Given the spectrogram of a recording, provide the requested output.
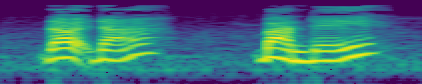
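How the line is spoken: Cold shout. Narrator (Vietnamese): lạnh lùng quát

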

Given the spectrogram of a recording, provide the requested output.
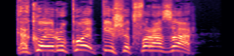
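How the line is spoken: Shout breaking silence. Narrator (Russian): крикнул я, нарушив напряженное молчание

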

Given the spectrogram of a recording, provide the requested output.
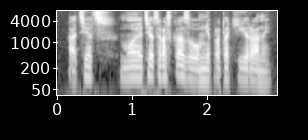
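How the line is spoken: Stammering mutter. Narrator (Russian): пробормотал он, запинаясь

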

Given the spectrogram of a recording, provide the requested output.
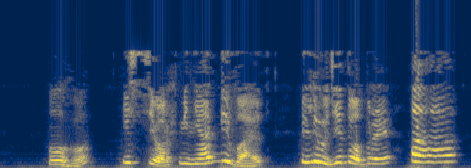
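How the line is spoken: Joyful loud yell. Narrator (Russian): радостно заорала Улита на весь бульвар

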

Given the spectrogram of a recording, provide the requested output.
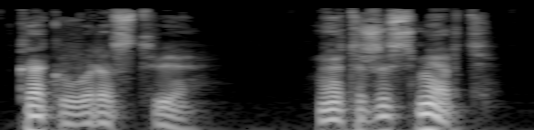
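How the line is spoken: Barely audible question. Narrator (Russian): чуть слышно спросил

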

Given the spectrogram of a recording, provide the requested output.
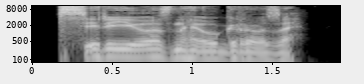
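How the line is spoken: Laughing. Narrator (Russian): рассмеялся я

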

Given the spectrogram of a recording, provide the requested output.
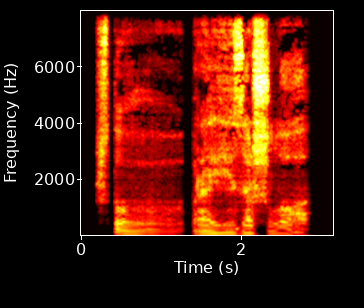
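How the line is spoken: Groggy hoarse rasp. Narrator (Russian): прохрипел проводник, медленно приходя в себя

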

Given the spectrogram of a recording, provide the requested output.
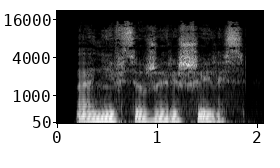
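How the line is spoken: Hoarse whisper. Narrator (Russian): хрипло прошептала кошмар

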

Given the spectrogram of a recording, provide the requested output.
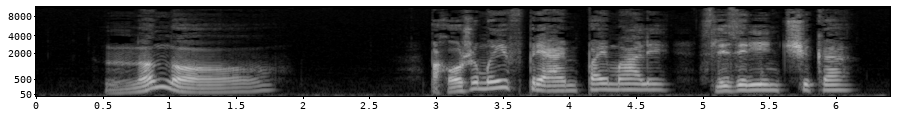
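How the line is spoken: Drawl. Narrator (Russian): протянул Струпьер

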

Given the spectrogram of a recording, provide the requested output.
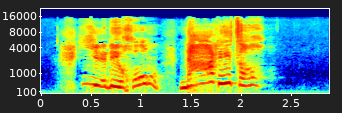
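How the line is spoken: Thunderous yell, burly man. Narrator (Chinese): 一个红脸大汉，响起炸雷般一声呐喊

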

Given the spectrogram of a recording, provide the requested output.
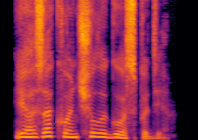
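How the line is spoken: Heavy sigh. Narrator (Russian): Абигейл тяжело вздохнула

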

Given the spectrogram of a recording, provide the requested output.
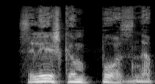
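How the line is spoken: Muttered. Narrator (Russian): пробормотал Марко

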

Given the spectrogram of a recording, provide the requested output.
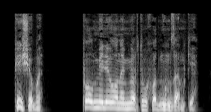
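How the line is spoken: Chuckling. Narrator (Russian): хохотнул я

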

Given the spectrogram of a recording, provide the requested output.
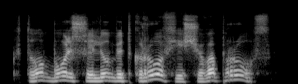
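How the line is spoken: Grumbling. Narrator (Russian): проворчал рыцарь

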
